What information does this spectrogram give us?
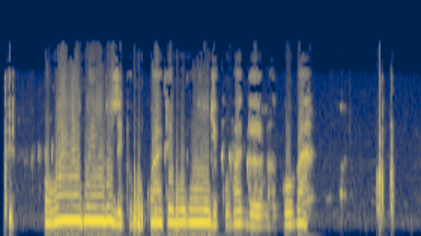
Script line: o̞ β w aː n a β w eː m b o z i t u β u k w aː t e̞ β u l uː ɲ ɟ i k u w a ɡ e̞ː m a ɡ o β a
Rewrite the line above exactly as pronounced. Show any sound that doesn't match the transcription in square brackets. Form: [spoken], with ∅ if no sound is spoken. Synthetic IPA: o̞ β w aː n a β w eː m b [u] z i t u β u k w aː t e̞ β u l uː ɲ ɟ i k u [β] a ɡ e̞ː m a ɡ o β a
